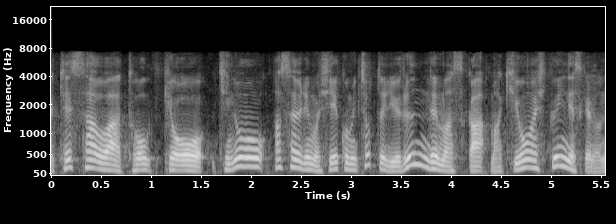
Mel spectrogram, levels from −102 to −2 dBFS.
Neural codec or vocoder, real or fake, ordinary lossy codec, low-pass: codec, 16 kHz, 4.8 kbps, FACodec; fake; AAC, 48 kbps; 7.2 kHz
